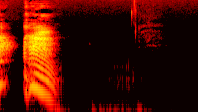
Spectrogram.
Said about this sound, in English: Hold on. We got this. Let me clear my throat.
